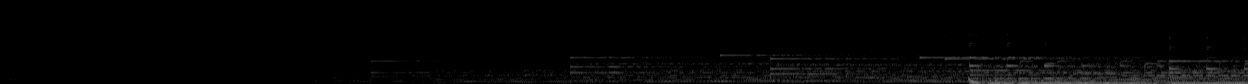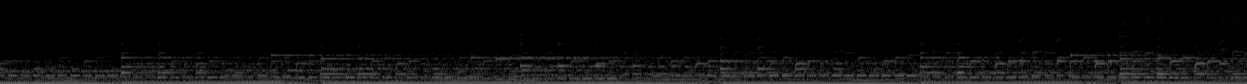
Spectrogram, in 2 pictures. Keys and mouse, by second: 1.9-6.7 drag, 20.4-21.0 ctrl+drag, 23.1 ctrl+click.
